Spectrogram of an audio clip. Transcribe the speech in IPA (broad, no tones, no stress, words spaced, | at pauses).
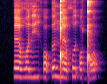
ɛʁʷel ji ʔɔʔə ŋ͡ǃɛ χʷiʔɔɡ͡ǃɔ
